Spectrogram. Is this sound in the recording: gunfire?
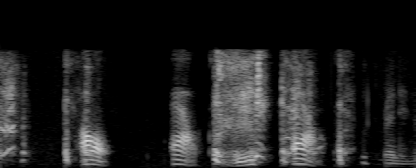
no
